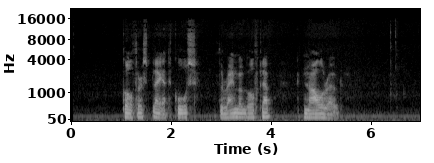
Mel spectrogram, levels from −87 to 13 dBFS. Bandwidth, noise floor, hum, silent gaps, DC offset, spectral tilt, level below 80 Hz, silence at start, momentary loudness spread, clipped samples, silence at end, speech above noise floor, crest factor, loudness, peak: 16 kHz; -59 dBFS; none; none; under 0.1%; -5.5 dB/octave; -56 dBFS; 1.05 s; 11 LU; under 0.1%; 1.6 s; 31 dB; 20 dB; -29 LUFS; -10 dBFS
